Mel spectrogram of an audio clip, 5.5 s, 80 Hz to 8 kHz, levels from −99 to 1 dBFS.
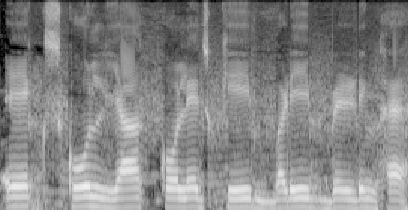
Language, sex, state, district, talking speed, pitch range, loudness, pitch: Hindi, male, Haryana, Charkhi Dadri, 90 wpm, 115-130 Hz, -14 LUFS, 125 Hz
